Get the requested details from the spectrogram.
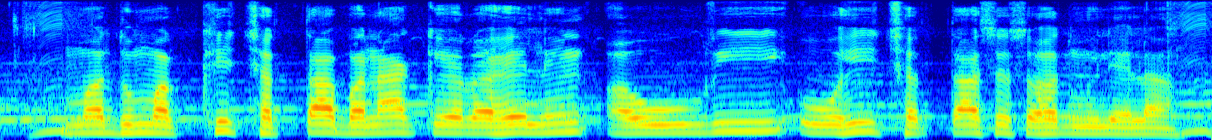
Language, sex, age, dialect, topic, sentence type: Bhojpuri, male, 36-40, Western, agriculture, statement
